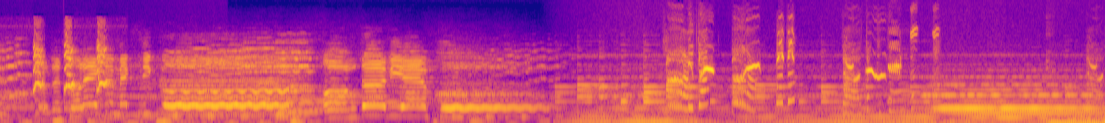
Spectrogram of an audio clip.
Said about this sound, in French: lui qui, philosophe de ses globes oculaires, jappe pour un rien, même après les chiens d'aveugle.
